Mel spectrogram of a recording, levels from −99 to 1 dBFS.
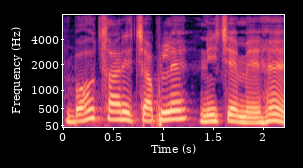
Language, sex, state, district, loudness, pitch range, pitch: Hindi, male, Jharkhand, Ranchi, -10 LUFS, 165-210 Hz, 175 Hz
